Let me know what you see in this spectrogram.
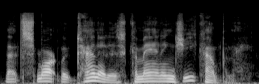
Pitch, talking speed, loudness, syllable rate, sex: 130 Hz, 160 wpm, -16 LUFS, 5.7 syllables/s, male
